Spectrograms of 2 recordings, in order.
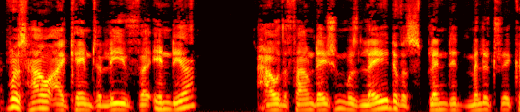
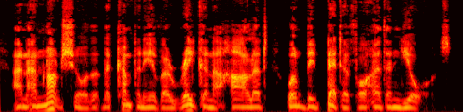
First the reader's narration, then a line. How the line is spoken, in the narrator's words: says he very softly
